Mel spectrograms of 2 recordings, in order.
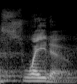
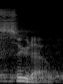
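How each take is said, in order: First: The first syllable sounds like 'suede'. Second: The first syllable sounds like 'sue'. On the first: The speaker calls it wrong. "Like blue suede shoes" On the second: The speaker calls it right. "it's pseudo"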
